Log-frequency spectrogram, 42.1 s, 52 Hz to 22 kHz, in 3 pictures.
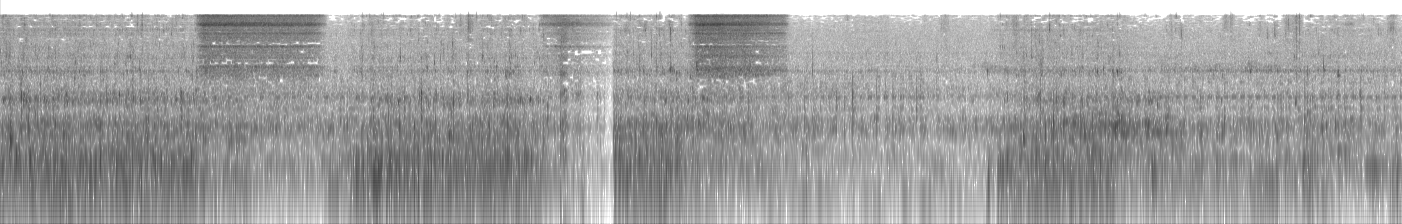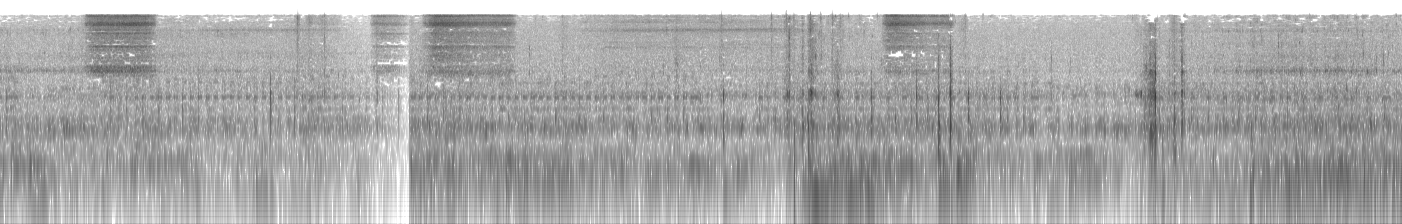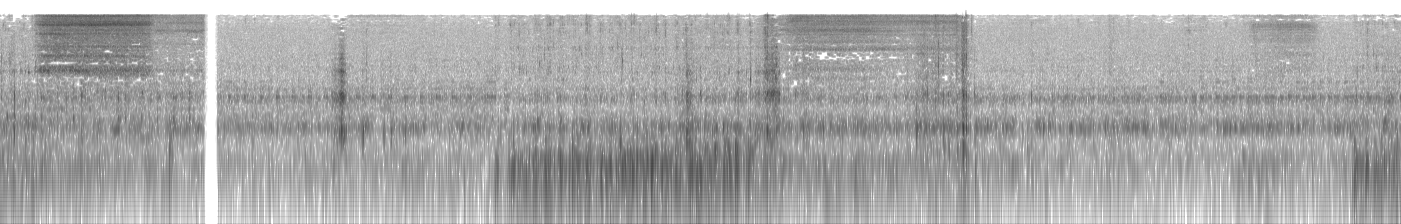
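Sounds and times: exhaled bubbles bursting: 0.0s - 2.1s, 3.4s - 5.5s, 6.1s - 7.1s, 9.8s - 14.6s, 26.2s - 28.5s, 33.0s - 35.7s, 41.6s - 42.0s
regulator breathing hiss: 2.0s - 3.3s, 6.9s - 8.1s, 14.8s - 15.8s, 17.7s - 19.3s, 22.8s - 23.7s, 28.4s - 30.1s, 35.8s - 37.7s, 40.4s - 41.4s.

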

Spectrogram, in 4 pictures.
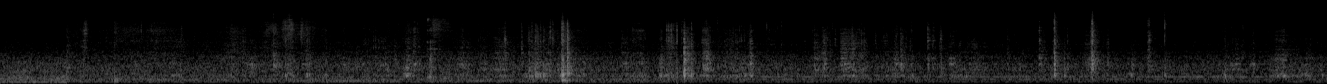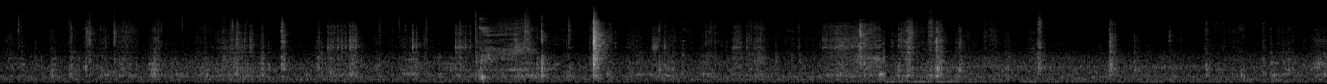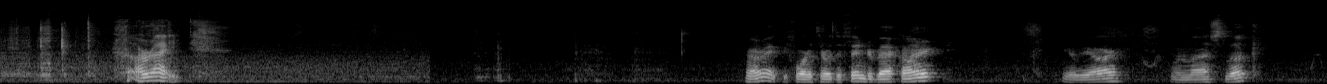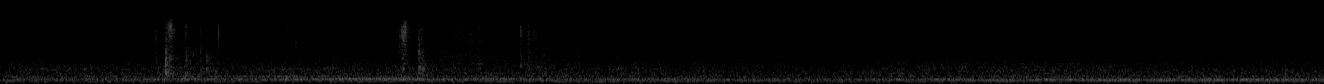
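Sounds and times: faint steady hum: 0.0s - 53.0s
wiring harness clicks and rustles: 2.4s - 28.1s.

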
